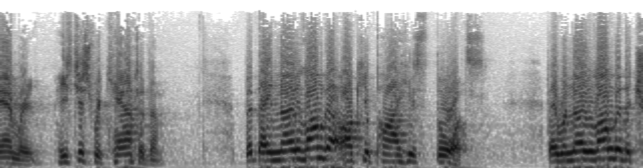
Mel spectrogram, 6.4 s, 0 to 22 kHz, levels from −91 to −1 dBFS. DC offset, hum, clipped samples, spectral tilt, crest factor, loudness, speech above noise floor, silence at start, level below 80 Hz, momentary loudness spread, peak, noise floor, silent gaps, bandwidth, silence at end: under 0.1%; none; under 0.1%; -4 dB/octave; 10 dB; -11 LUFS; 30 dB; 0 s; -40 dBFS; 11 LU; -2 dBFS; -40 dBFS; none; 16.5 kHz; 0 s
